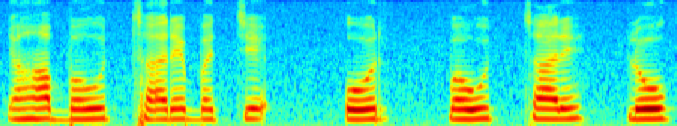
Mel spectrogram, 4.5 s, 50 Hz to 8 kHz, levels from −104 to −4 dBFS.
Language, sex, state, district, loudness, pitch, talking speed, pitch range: Hindi, female, Rajasthan, Jaipur, -17 LUFS, 235 Hz, 120 wpm, 230-240 Hz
